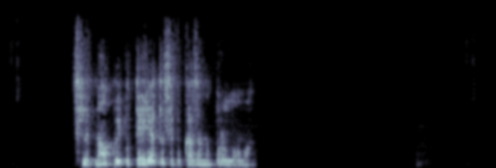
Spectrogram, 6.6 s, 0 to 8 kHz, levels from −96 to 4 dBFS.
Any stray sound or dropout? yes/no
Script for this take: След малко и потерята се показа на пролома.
no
